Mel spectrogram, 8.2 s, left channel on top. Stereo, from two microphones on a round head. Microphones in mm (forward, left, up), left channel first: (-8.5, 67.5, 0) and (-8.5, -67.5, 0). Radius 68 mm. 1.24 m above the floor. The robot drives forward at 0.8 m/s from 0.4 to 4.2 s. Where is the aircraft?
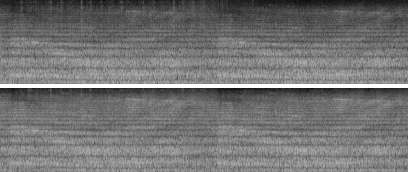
75° right (ahead or behind).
